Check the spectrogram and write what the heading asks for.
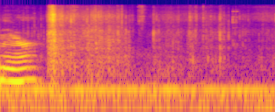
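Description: Thin plastic carrier bag crinkling as hands smooth and shift it flat on paper: one sharp crackle just under half a second in, then faint, irregular rustling.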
